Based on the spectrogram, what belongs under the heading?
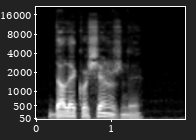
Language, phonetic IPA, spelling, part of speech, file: Polish, [ˌdalɛkɔˈɕɛ̃w̃ʒnɨ], dalekosiężny, adjective, Pl-dalekosiężny.ogg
